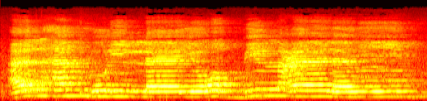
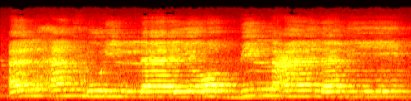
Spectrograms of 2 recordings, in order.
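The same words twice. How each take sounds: No difference in how they are said.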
